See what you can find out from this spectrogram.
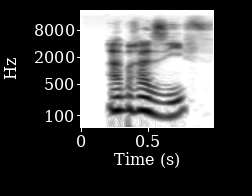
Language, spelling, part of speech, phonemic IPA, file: French, abrasif, adjective / noun, /a.bʁa.zif/, Fr-abrasif.ogg
- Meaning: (adjective) able to abrade a surface when scrubbed against it; abrasive; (noun) a usually granular abrasive substance used to polish or clean a surface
